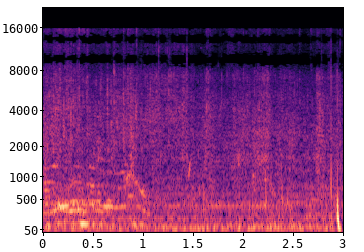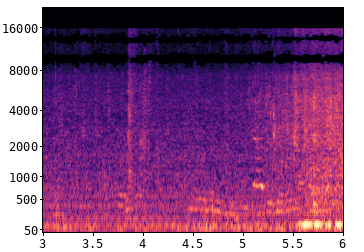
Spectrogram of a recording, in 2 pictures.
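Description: Water trickling and splashing from a plastic fish bag held in a hand net, with voices in the background and one sharp click about three seconds in.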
